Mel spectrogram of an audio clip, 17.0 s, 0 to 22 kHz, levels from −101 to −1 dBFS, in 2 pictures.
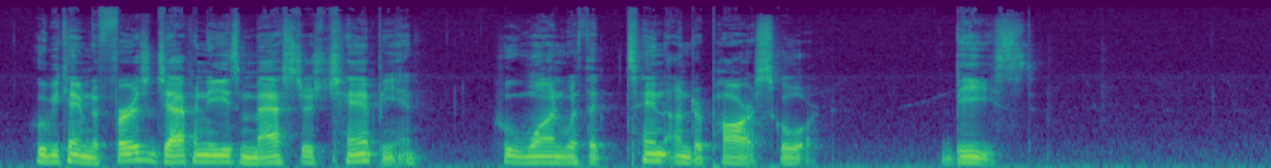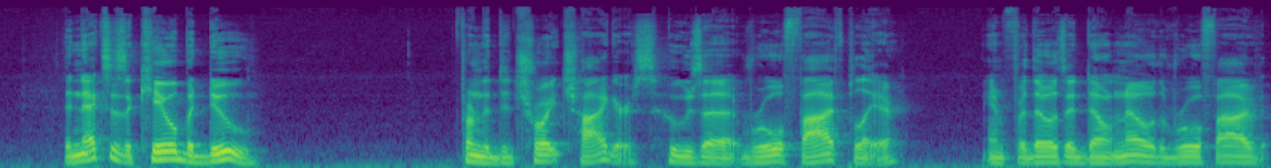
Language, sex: English, male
